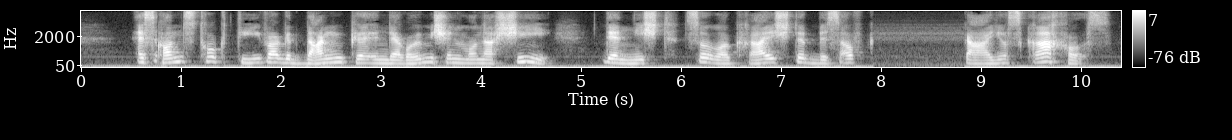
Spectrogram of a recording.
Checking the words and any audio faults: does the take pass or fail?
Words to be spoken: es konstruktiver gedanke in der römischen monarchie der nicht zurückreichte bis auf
pass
